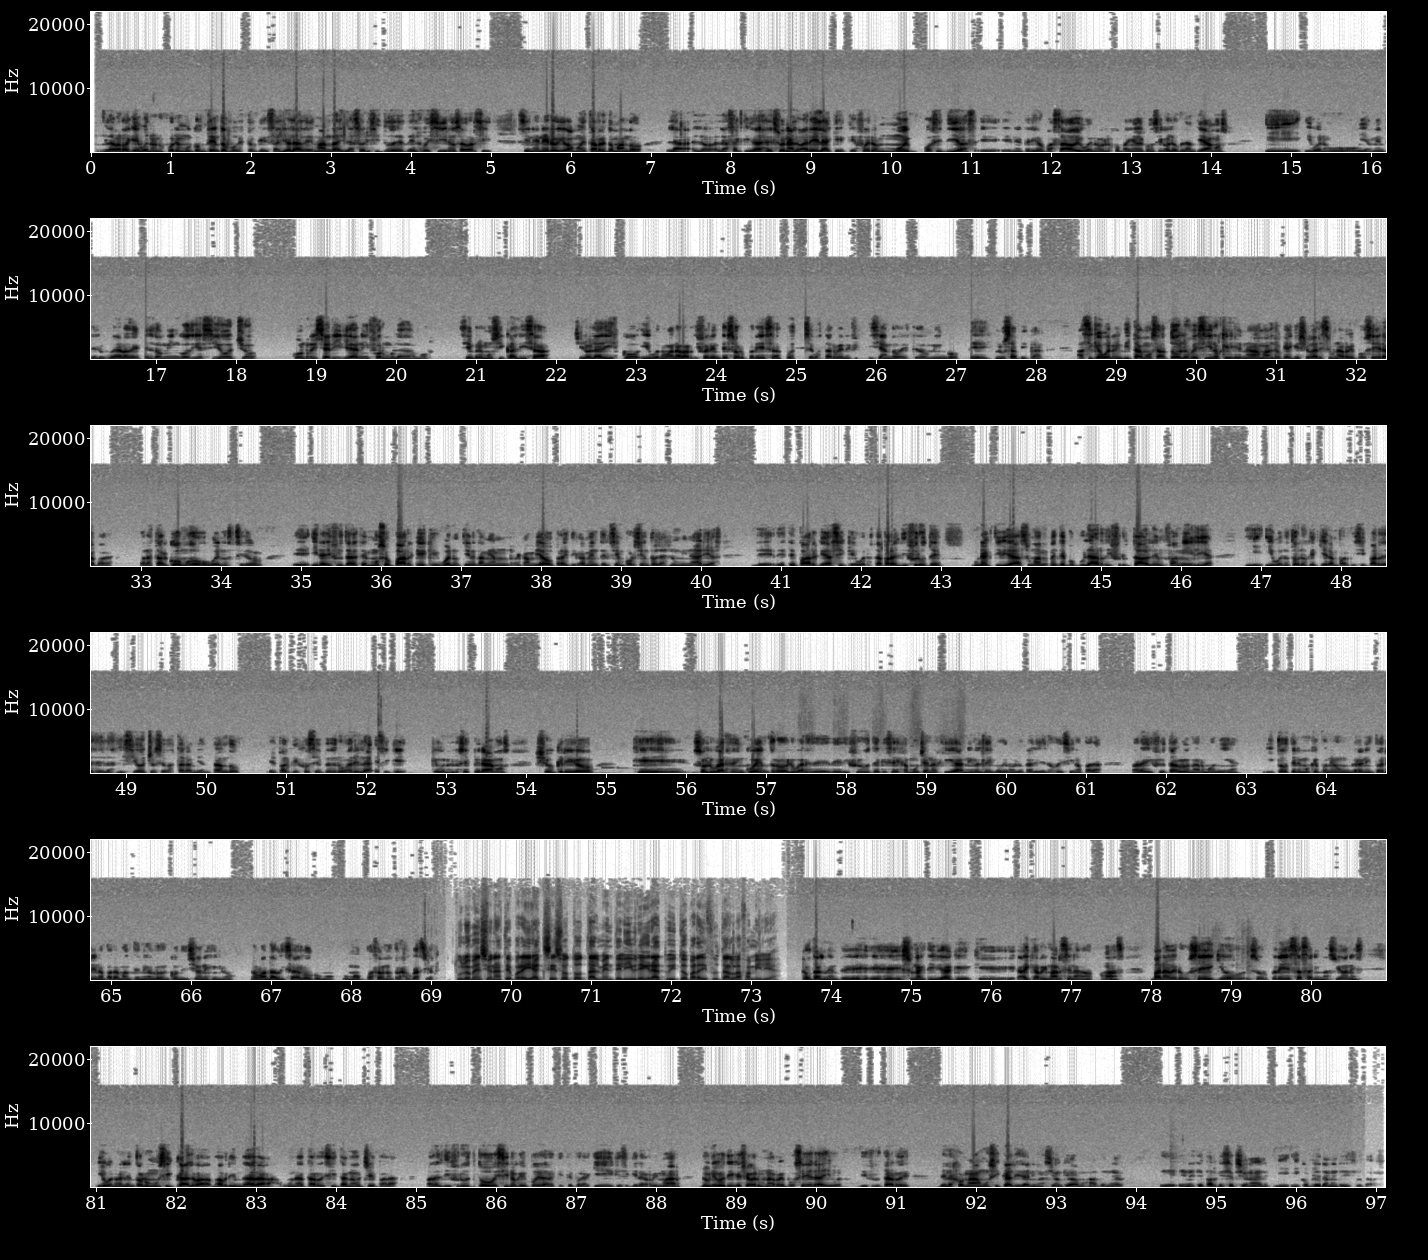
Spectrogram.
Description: Escuchamos al alcalde, Marcelo Alonso, brindando detalles de la actividad…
